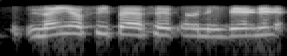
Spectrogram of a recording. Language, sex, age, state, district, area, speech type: Punjabi, female, 30-45, Punjab, Moga, rural, conversation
